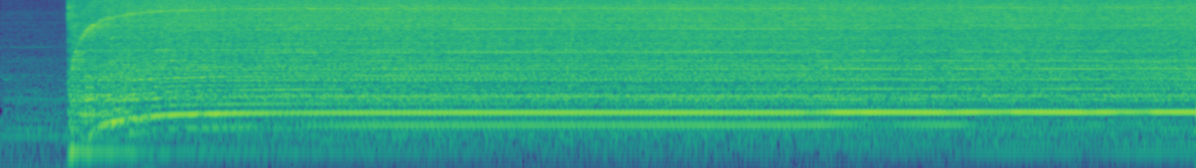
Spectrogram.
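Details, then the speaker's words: Astro Vac central vacuum power unit (Lindsey Manufacturing) in the garage, motor bearings reported bad at last service but still running. It spins up within a second to a steady, loud, high whine with a rough edge underneath. "it's kind of loud but it's really not that bad and and yeah we do have one problem with it the bearings in the motor are bad"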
